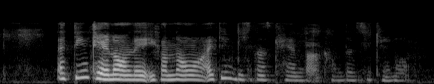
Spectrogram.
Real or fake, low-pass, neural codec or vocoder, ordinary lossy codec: fake; 7.2 kHz; codec, 44.1 kHz, 3.4 kbps, Pupu-Codec; AAC, 32 kbps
